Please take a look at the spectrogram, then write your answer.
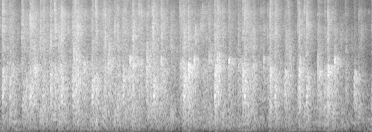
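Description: A crowd applauds a large-format painting made by the group, many hands clapping in a dense, continuous patter at an even loudness throughout, with no voices standing out.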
